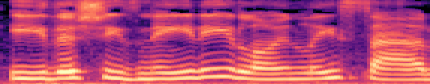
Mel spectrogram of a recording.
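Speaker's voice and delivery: usual speaking voice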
